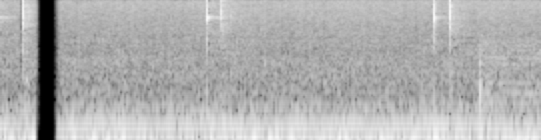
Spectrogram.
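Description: A few sharp clicks of a computer mouse, in pairs spaced about a second and a half apart, over a steady low electrical hum. All sound cuts out briefly near the start.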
